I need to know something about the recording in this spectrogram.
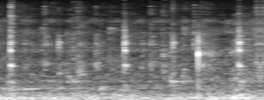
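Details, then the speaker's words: Mechanical clock out of beat after its crutch was pushed to one side: ticks uneven, a short gap then a long one, one beat louder. "You see now it's out. And you see now it's out of beat."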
